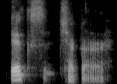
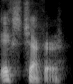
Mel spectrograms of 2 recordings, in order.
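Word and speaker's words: Exchequer: How do you pronounce it? X checker. It's called X checker. Is it? That's what it says. Hit the play button. So, see what it says. Oh, you're not. It's X checker.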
